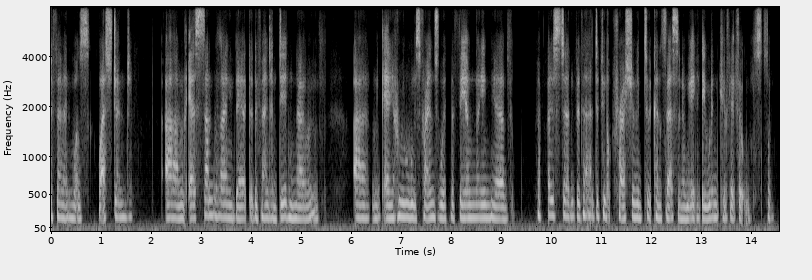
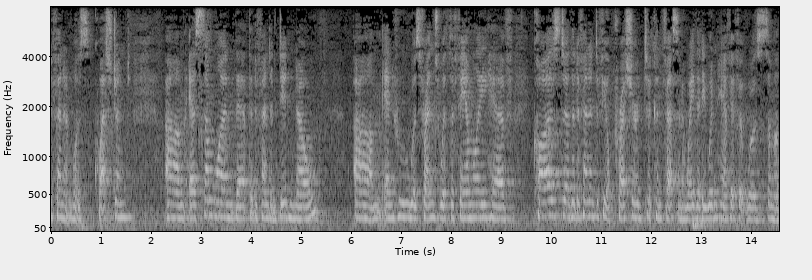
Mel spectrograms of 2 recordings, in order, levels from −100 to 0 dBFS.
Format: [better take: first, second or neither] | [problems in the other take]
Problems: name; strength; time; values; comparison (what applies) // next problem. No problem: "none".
second | noise reduction (neural diffusion model UNIVERSE++)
